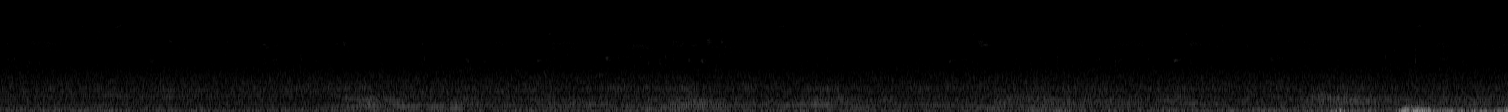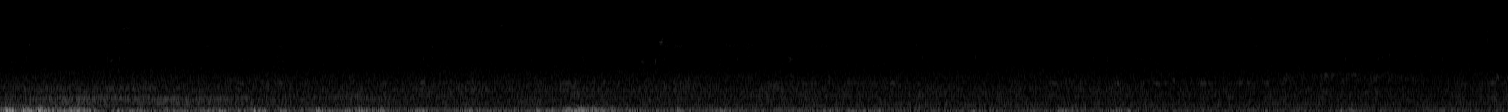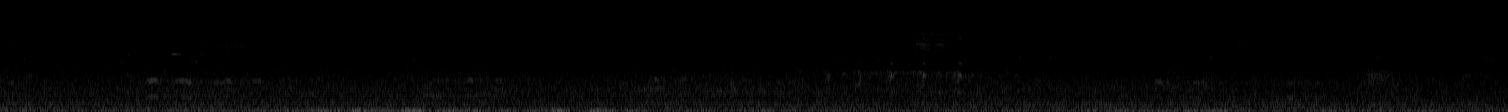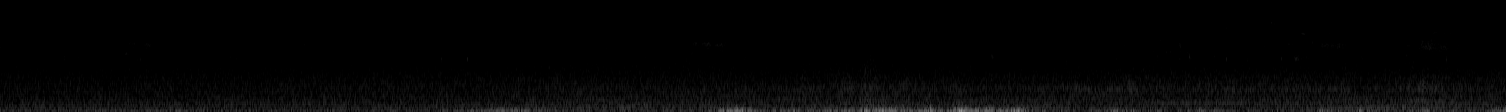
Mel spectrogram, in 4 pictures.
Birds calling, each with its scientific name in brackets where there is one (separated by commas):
unidentified bird, Common Grackle (Quiscalus quiscula), Red-winged Blackbird (Agelaius phoeniceus), Canada Goose (Branta canadensis)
